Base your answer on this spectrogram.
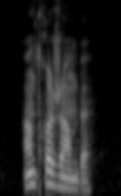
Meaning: crotch (of person, clothing)
- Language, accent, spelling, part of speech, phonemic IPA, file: French, France, entrejambe, noun, /ɑ̃.tʁə.ʒɑ̃b/, LL-Q150 (fra)-entrejambe.wav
